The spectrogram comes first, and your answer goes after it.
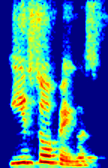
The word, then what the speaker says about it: esophagus: See, the pronunciation is esophagus. O जो होता है वो silent होता है.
